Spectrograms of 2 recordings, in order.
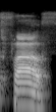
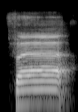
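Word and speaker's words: فاء: Not faf. Faf. No. Fa'un. Fa'un.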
